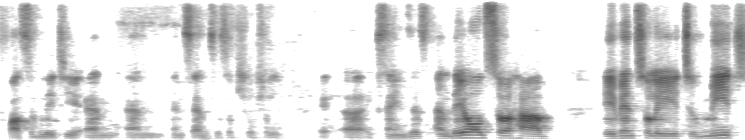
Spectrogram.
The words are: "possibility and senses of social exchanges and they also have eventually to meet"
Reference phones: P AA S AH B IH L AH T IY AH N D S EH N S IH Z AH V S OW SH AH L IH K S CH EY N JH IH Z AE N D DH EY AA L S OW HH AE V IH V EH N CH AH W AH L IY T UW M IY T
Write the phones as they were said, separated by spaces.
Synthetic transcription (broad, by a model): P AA S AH B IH L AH T IY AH N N S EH N S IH S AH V S OW SH AH L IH K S EY N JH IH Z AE N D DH EY AA L S OW HH AE V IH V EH N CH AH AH L IY T UW M IY T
